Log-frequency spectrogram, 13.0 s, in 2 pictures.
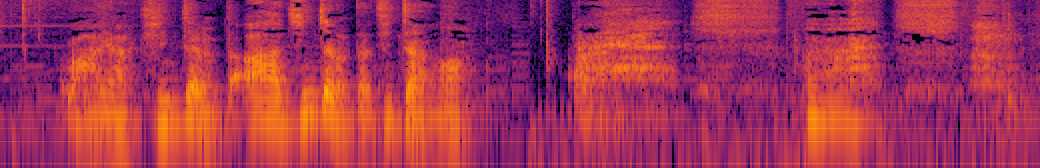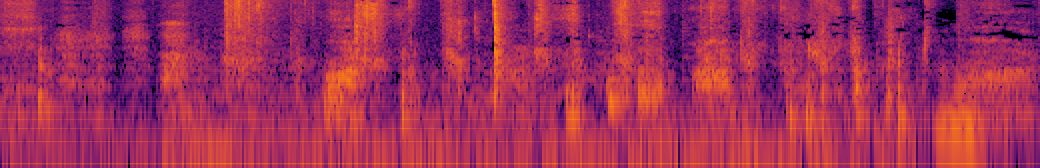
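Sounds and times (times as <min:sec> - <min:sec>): crunchy bites and chewing: 0:07.6 - 0:12.8.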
